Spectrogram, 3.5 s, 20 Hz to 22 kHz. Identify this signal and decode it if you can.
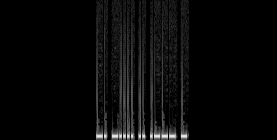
Morse code, heard as a keyed tone, about 48 wpm, 700 Hz. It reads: N6IJT
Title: USA Call Signs - 5 Characters - 6x Character Spacing - 50wpm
